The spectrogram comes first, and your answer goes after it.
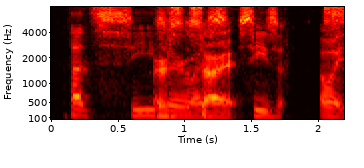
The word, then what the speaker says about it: Caesar: Like I thought Caesar was sorry. Caesar. Oh wait, you're right. Caesar was more like Kaiser is how they'd Kaiser. say. Oh, wait, Kaiser, is how they'd pronounce it.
